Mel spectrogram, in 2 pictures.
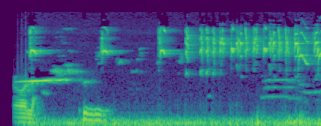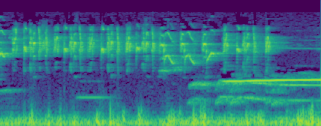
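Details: Caged sunbirds in a singing contest at four in the afternoon, when the birds are settling to sleep and reluctant to sing: a dense, rapid run of high twittering and warbled notes over a steady long whistle, with a low rumbling background throughout.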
